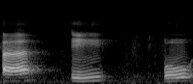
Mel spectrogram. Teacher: No, alif or the hamza, it comes from the throat. If you say a, e, o, you find that hamza comes from the throat.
